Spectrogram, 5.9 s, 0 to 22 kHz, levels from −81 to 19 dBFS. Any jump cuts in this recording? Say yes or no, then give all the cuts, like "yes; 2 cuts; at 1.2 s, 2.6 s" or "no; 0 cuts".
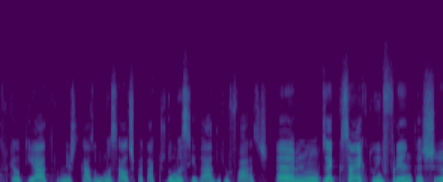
yes; 3 cuts; at 2.9 s, 3.6 s, 4.3 s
